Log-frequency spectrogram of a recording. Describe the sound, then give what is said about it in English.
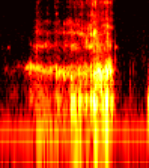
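A single slurp of hot coffee, a wet sucking sip lasting about a second that grows louder before cutting off into quiet, with no talking. “I don't normally slurp like that, but I felt like I had to give you something, because you want coffee noises.”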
